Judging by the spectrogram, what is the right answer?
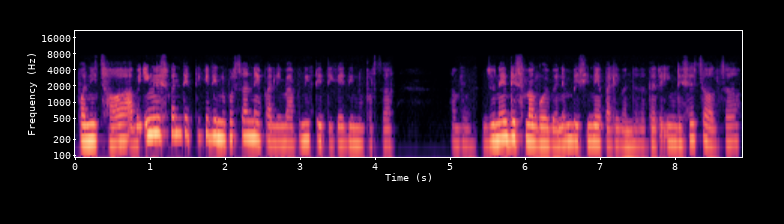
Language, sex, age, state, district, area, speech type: Nepali, female, 30-45, West Bengal, Darjeeling, rural, spontaneous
